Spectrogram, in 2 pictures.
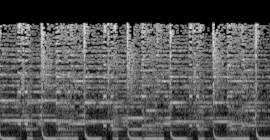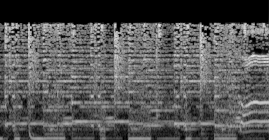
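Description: An instrumental song intro plays loud and up close, a full melodic arrangement over a steady, regular beat, with no voices.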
